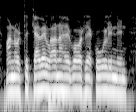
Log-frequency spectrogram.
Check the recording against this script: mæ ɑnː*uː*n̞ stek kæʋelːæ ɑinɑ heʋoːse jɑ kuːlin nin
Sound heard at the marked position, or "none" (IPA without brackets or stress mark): oː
